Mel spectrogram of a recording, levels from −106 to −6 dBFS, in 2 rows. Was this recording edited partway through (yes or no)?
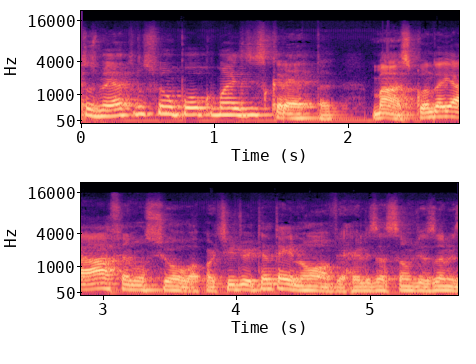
yes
